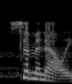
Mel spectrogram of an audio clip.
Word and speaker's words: Simonelli: I have Simonelli. Am I pronouncing that right? And Jason Nappi here following up. Simonelli, yes. I always say it wrong.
